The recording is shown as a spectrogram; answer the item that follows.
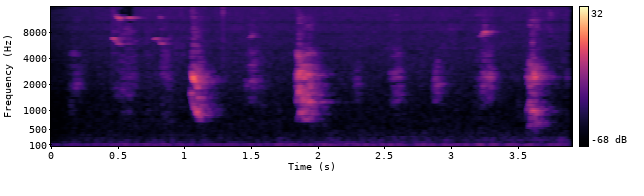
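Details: A corgi puppy watching other dogs on YouTube gives short, high yips and barks, with fainter barking, apparently from the video, in between.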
